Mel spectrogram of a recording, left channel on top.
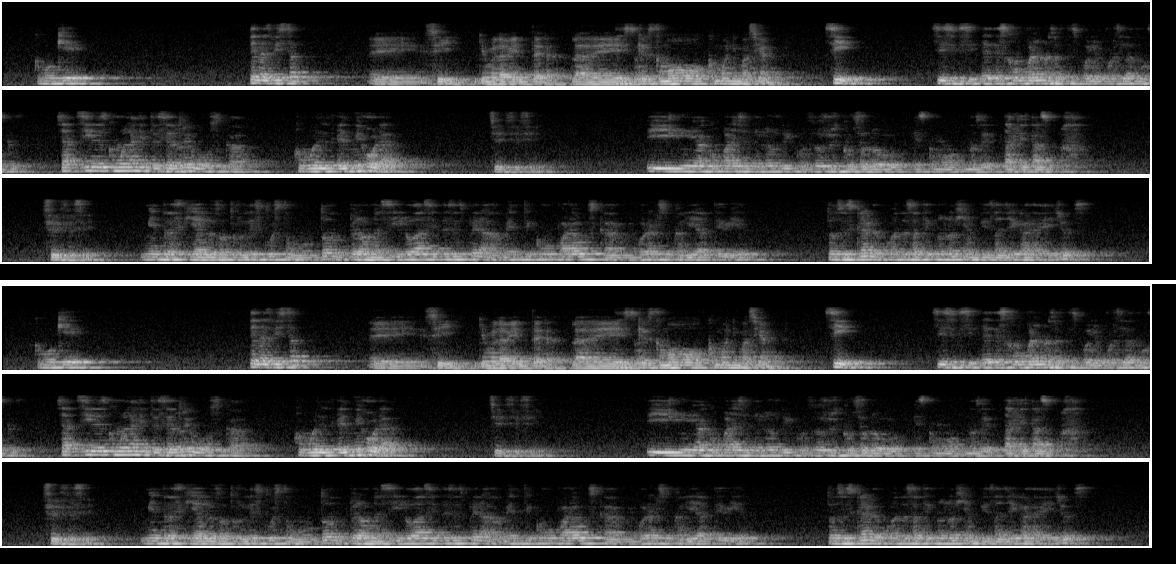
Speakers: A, on the left (about 75°); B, on the left (about 25°).
A: como que, ¿te la has visto?
B: Eh, sí, yo me la vi entera. La de
A: Listo,
B: que
A: listo.
B: es como, como animación.
A: Sí, sí, sí, sí, e- es, como para no hacerte spoiler por si las moscas. O sea, si ves cómo la gente se rebusca, cómo él, él mejora,
B: Sí, sí, sí.
A: y a comparación de los ricos, los ricos solo es como, no sé, tarjetazo, <laughs>
B: Sí, sí, sí.
A: mientras que a los otros les cuesta un montón, pero aún así lo hacen desesperadamente como para buscar mejorar su calidad de vida. Entonces, claro, cuando esa tecnología empieza a llegar a ellos,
